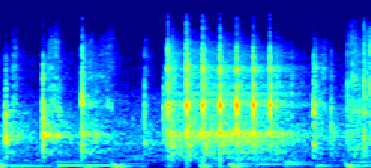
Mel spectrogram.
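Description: A spoon stirs a Greek yogurt mixture in a bowl, giving a run of sharp clinks and taps against the sides, irregular at first and then quicker and rhythmic, close and fairly quiet.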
